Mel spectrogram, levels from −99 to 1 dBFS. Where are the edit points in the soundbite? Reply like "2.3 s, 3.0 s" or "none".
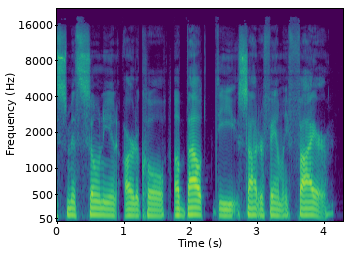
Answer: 1.7 s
